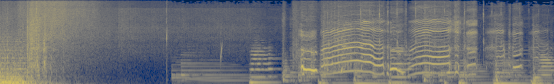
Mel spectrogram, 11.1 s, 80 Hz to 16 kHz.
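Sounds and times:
background music: 0:03.4 - 0:11.0.

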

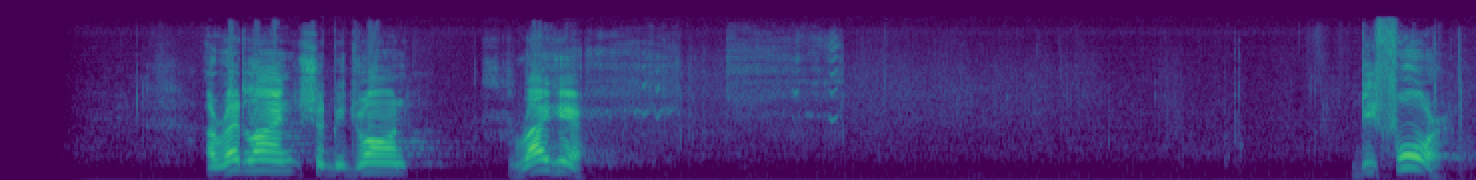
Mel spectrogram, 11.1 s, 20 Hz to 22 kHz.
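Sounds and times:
marker squeaking on cardboard: 0:03.6 - 0:06.5.

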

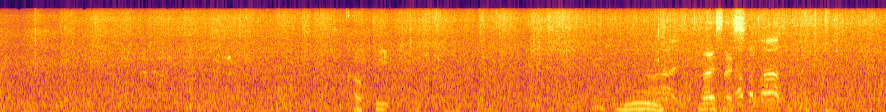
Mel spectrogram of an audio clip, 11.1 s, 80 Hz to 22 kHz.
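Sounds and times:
river rapids rushing: 0:00.0 - 0:11.0.

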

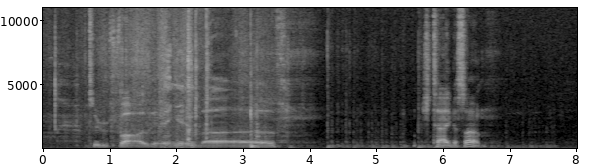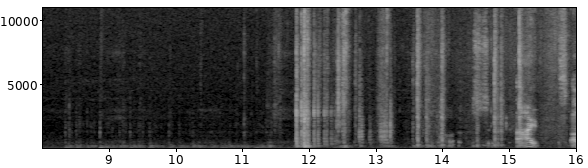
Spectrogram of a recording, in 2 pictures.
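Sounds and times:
person speaking: 0:00.6 - 0:03.8, 0:05.6 - 0:06.7, 0:13.9 - 0:16.0.

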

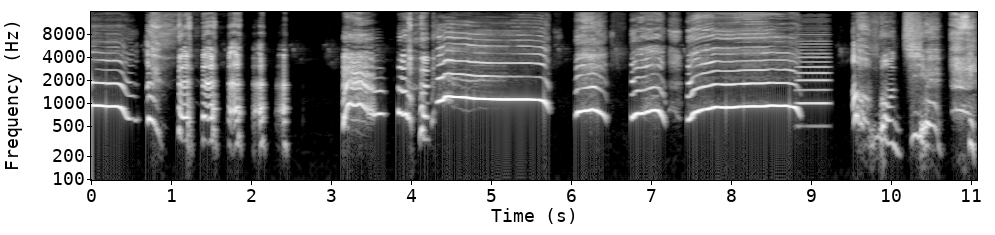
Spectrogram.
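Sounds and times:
woman screaming and wailing: 0:00.0 - 0:00.9, 0:03.2 - 0:09.3.

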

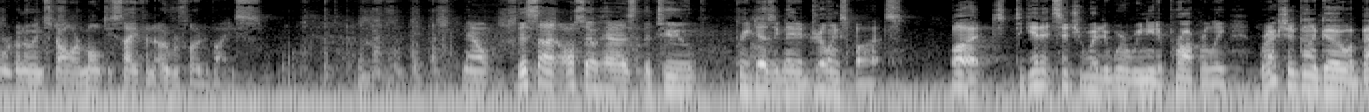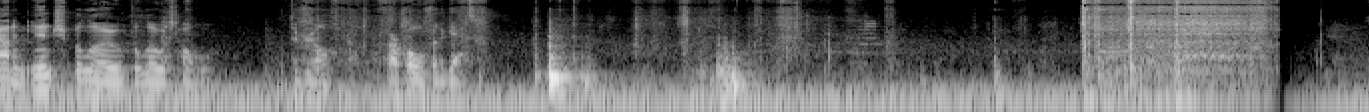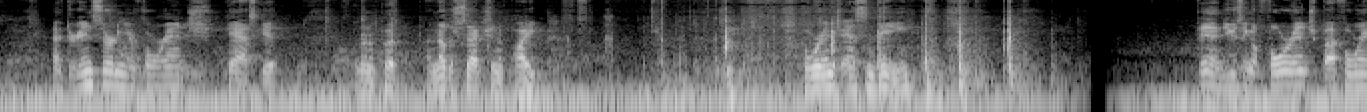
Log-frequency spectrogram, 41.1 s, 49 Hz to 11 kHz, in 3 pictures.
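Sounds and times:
drill hole saw cutting plastic: 0:24.5 - 0:26.5.

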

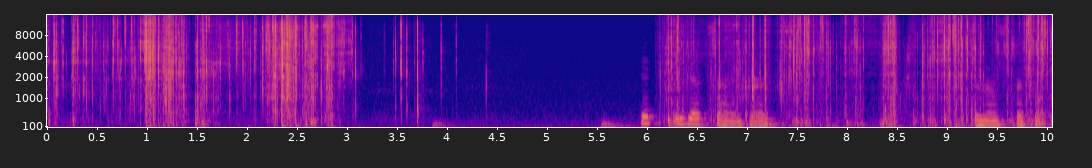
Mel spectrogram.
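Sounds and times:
foil wrapper tearing and crinkling: 0:00.0 - 0:03.8, 0:06.1 - 0:10.0.

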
